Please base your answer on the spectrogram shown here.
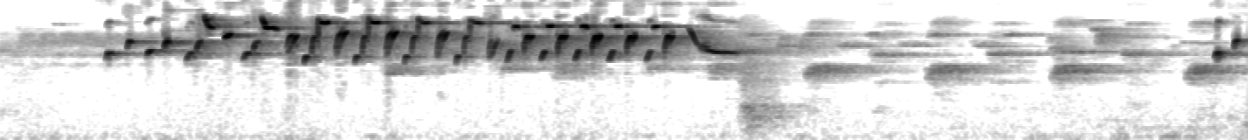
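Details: European goldfinch of Moroccan type singing Widani song: a three-second run of quick, ringing twittered notes, followed by quieter short buzzy chirps spaced apart.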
